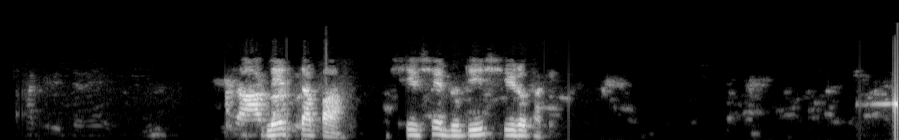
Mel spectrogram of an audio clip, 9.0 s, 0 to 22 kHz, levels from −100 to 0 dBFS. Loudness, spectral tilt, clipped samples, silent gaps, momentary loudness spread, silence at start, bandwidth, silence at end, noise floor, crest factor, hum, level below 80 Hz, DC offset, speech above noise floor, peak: -17 LUFS; -7.5 dB/octave; under 0.1%; none; 19 LU; 2.25 s; 6.6 kHz; 0 s; under -90 dBFS; 22 dB; none; -60 dBFS; under 0.1%; over 73 dB; 0 dBFS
